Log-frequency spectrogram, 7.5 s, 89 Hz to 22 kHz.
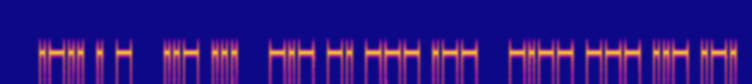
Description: Morse code, heard as a keyed tone, about 25 wpm, 700 Hz. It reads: LET US KNOW YOUR
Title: Sentences from Top 1400 Words 25wpm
